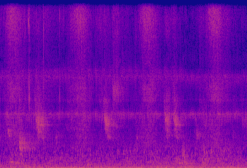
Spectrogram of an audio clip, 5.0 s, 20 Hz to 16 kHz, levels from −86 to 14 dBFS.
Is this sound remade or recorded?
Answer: remade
